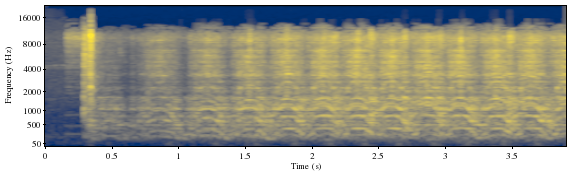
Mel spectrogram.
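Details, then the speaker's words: Ford New Holland LX865 skid steer, 65 hp turbocharged three-cylinder diesel, fuel contaminated; even cranking at about four turns a second with injectors one to three cracked open for bleeding, never catching; poor fuel delivery, injection pump suspected. "might have to bleed the injectors after all i'ma try bleeding injectors injectors one two and three are all loose"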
